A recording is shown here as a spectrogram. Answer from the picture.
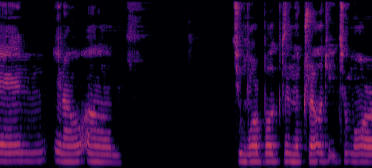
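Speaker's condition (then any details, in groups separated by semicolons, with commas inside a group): Cerebral palsy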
